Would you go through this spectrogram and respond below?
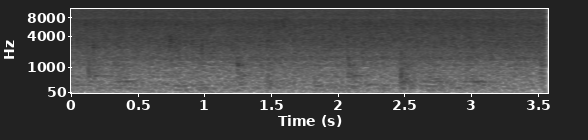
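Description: Scallops sear in a hot pan while being caramelized, a steady close sizzling hiss running alone throughout with a few faint crackles and pops.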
